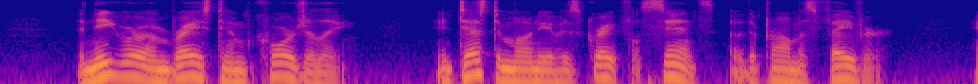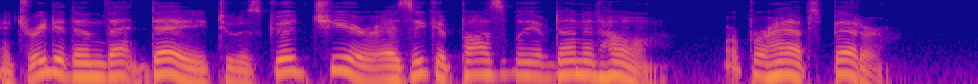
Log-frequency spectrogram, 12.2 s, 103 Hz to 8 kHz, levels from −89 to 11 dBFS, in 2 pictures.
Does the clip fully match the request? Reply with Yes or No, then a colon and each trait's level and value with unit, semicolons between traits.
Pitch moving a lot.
Yes: wide, 6.6 semitones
